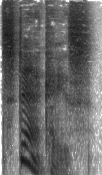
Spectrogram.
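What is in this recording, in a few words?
"staircase", British English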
